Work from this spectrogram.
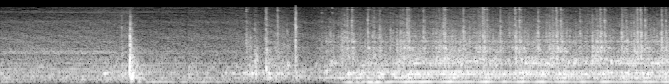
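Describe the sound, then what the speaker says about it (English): An industrial sewing machine stitches through layered crocodile leather to close a wallet's card slots, starting with a few sharp clicks before settling into a fast, steady, close mechanical whir. "Final stitching secures card slots and closes the wallet structure."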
